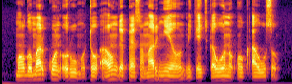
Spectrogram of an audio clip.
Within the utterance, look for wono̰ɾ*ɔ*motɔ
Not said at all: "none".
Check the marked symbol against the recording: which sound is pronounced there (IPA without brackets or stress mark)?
u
